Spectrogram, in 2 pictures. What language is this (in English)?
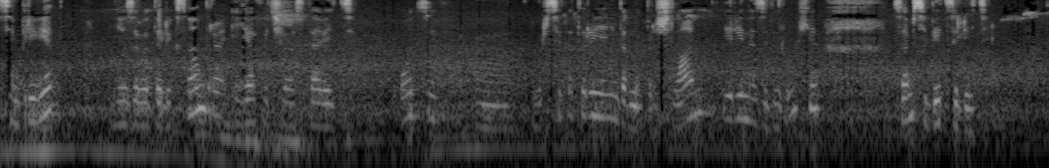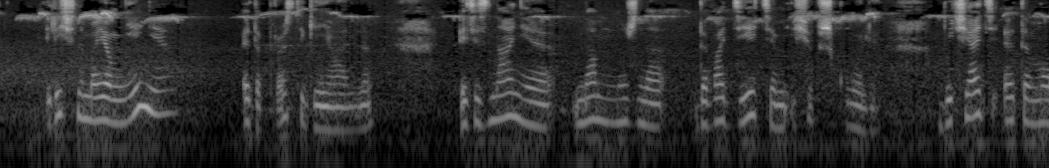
Russian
